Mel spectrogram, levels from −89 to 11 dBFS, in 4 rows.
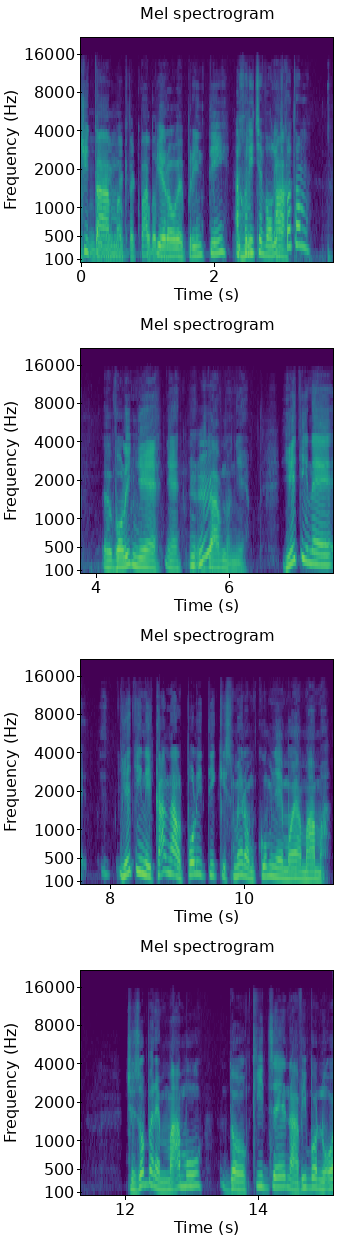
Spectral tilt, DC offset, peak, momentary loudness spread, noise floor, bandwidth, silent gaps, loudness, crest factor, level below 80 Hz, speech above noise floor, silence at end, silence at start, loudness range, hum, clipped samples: -7 dB/octave; under 0.1%; -2 dBFS; 10 LU; -62 dBFS; 14.5 kHz; none; -18 LUFS; 16 dB; -56 dBFS; 45 dB; 0 s; 0 s; 2 LU; none; under 0.1%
